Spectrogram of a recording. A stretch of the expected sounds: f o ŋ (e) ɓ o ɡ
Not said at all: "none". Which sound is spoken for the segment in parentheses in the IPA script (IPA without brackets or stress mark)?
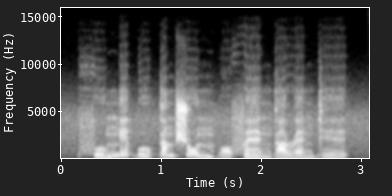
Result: e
